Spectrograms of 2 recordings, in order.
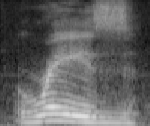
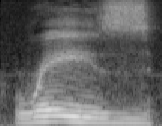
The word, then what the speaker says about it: raise: let's do some verbs raise meaning like to raise my hand now this word is a bit unusual because even though it is spelled with an s it's pronounced with a voiced Z raise so we say I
